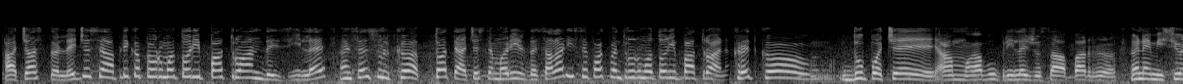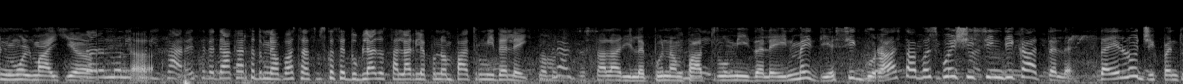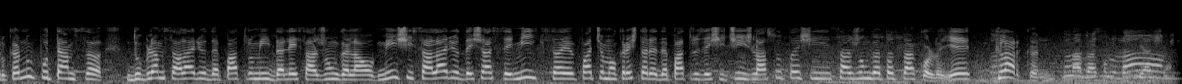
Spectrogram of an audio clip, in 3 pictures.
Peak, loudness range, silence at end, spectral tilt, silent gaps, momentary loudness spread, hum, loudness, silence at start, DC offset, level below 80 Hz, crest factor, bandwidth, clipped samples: -4 dBFS; 2 LU; 0.05 s; -7 dB/octave; none; 4 LU; none; -21 LUFS; 0 s; under 0.1%; -42 dBFS; 16 dB; 6 kHz; under 0.1%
